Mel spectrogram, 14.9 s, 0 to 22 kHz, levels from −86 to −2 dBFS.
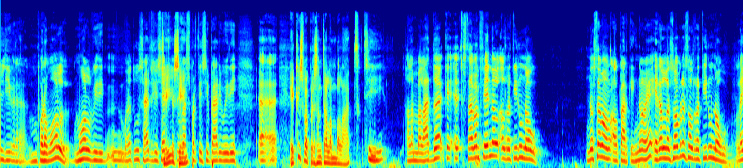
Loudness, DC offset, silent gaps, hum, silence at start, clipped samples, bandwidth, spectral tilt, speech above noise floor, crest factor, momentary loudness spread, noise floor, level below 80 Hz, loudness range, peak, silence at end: -16 LUFS; under 0.1%; none; none; 0 s; under 0.1%; 16.5 kHz; -5.5 dB/octave; 33 dB; 14 dB; 8 LU; -49 dBFS; -42 dBFS; 2 LU; -2 dBFS; 0 s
